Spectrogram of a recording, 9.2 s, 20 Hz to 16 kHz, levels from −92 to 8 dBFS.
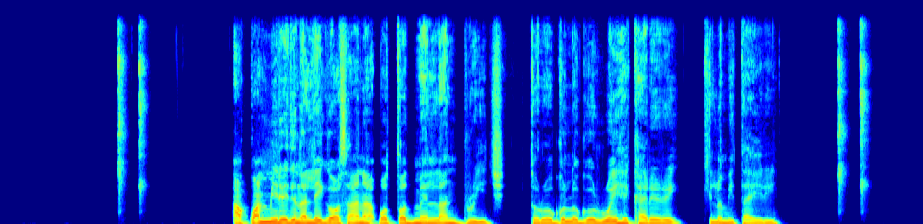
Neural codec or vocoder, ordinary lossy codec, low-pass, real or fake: none; none; 14.4 kHz; real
